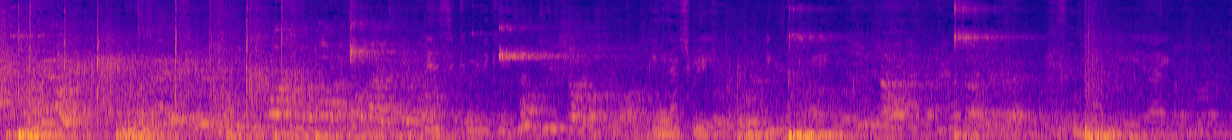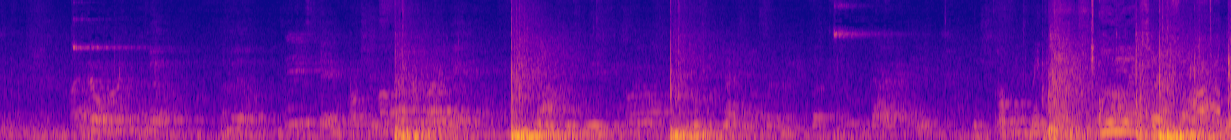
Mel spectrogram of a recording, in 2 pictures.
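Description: Young men shout and call out across an echoing hall.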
